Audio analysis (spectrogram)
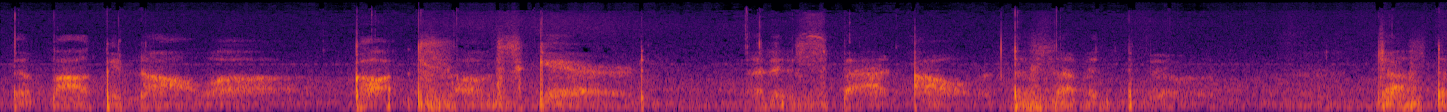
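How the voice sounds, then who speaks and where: A very soft, fully whispered voice reads bedtime lore in an ASMR style. The delivery is slow, gentle and soothing. It is breathy and close on a fluffy mic. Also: poor audio. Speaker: ASMR host reading lore. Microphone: close fluffy-covered microphone.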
